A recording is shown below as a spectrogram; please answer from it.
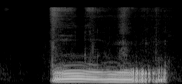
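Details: A single drawn-out, even wail from baby monkey Nomi, upset at being hugged, held for over a second before fading with a rough edge, inside a small room.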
